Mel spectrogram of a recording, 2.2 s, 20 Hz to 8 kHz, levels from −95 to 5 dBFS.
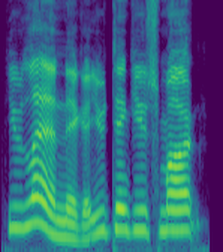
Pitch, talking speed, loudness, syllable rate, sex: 185 Hz, 190 wpm, -16 LUFS, 4.4 syllables/s, male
